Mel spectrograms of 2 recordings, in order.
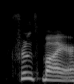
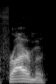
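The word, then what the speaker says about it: Freiermuth: weekend wasn't it um Fruth Meer how do you say his name oh it's Pat friou what an unbel like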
